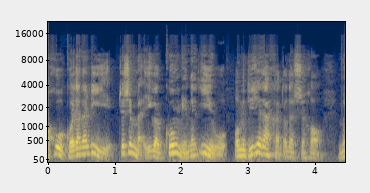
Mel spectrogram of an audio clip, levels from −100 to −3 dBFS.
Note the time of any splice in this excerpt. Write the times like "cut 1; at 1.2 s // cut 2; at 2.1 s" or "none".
cut 1; at 2.8 s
